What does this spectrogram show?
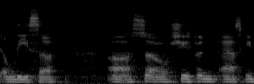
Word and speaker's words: Alysa: Um but then also to her first name that people have been saying it's Alyssa, but her name is actually Alisa.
